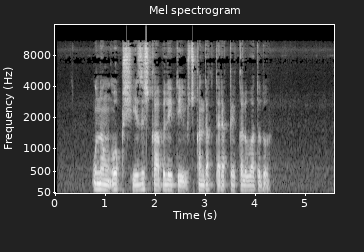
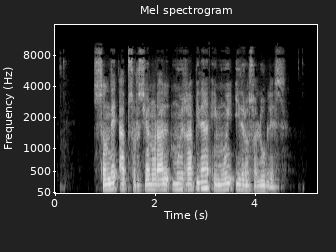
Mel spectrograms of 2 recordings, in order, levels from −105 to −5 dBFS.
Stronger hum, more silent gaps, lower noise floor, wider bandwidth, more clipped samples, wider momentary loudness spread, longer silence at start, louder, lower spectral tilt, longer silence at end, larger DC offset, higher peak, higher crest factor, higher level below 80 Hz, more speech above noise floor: neither; neither; second, -57 dBFS vs -88 dBFS; first, 16 kHz vs 9.8 kHz; neither; about the same, 10 LU vs 8 LU; about the same, 0.75 s vs 0.8 s; first, -16 LUFS vs -24 LUFS; second, -3 dB/octave vs -5.5 dB/octave; first, 1.3 s vs 0.65 s; neither; first, 0 dBFS vs -8 dBFS; about the same, 18 dB vs 18 dB; first, -54 dBFS vs -60 dBFS; second, 40 dB vs 65 dB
